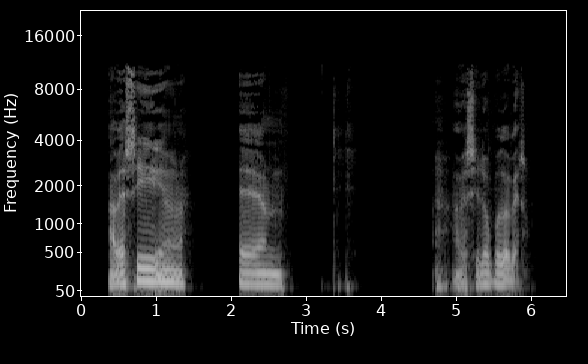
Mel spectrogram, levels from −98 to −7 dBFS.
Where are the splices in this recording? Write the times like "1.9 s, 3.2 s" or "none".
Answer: none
